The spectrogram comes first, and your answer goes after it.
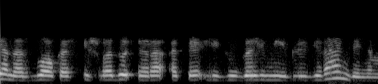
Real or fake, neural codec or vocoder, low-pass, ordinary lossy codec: real; none; 3.6 kHz; Opus, 16 kbps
